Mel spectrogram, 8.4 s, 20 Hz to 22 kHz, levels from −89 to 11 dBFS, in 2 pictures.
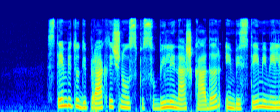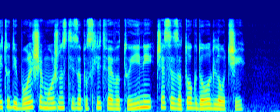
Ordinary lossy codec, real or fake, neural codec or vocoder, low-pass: none; real; none; 10.8 kHz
